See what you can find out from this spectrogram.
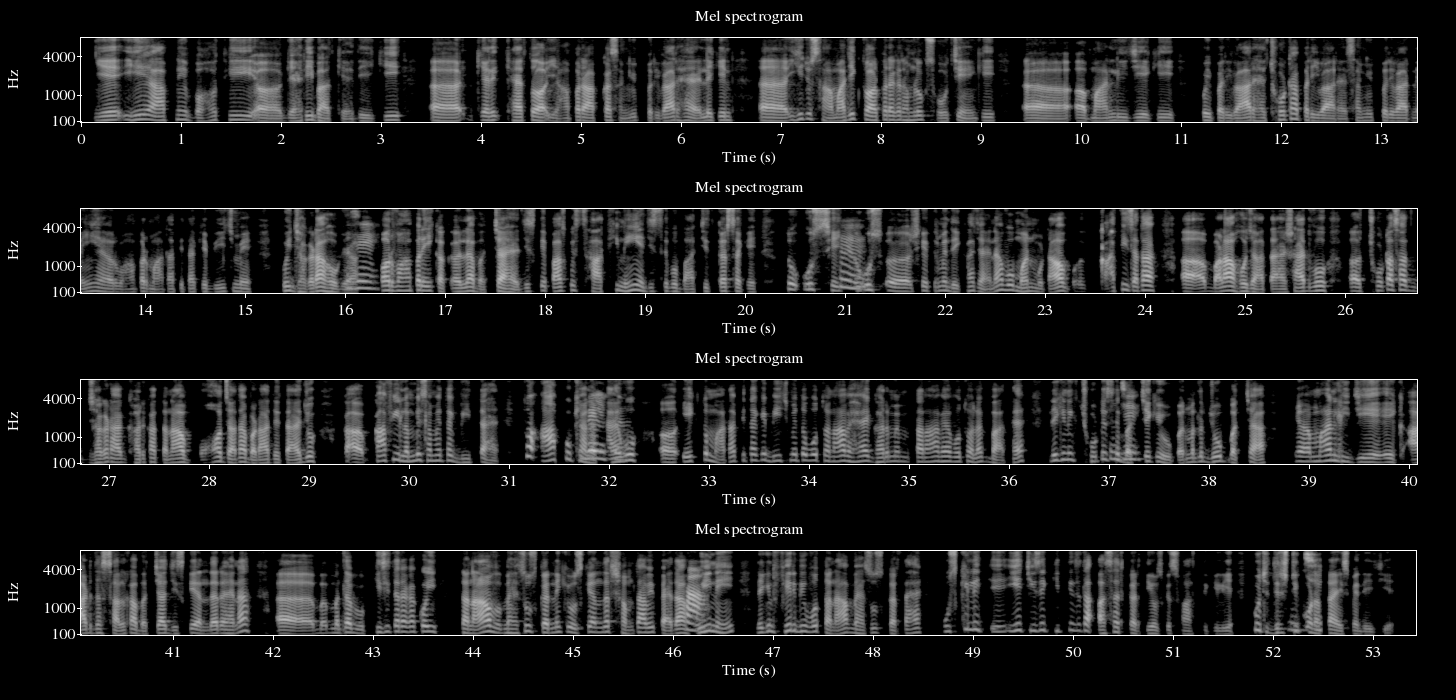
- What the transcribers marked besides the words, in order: none
- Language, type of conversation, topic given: Hindi, podcast, घर का तनाव कम करने के तुम्हारे तरीके क्या हैं?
